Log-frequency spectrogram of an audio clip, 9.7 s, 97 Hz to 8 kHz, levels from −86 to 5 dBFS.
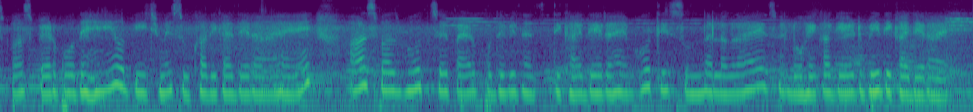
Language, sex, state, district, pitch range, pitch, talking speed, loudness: Hindi, male, West Bengal, Jalpaiguri, 205-225 Hz, 210 Hz, 235 wpm, -32 LUFS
